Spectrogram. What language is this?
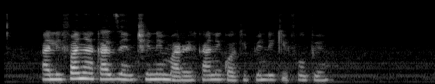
Swahili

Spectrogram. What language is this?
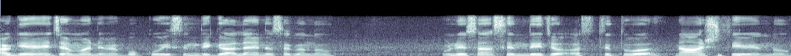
Sindhi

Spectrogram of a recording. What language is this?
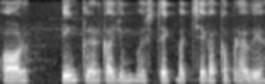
Hindi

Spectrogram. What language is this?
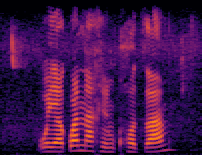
Tswana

